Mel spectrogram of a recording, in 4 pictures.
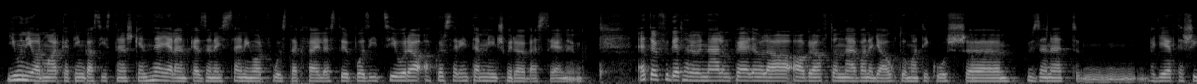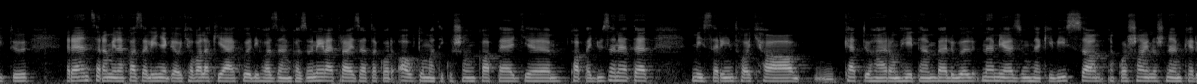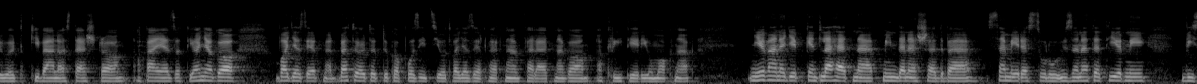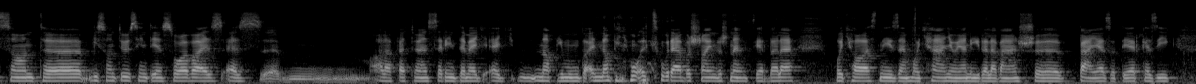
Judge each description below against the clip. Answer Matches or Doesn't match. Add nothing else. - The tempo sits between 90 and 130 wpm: Doesn't match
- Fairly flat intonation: Matches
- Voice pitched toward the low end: Doesn't match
